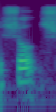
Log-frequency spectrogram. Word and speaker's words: Schultz: Schultz.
